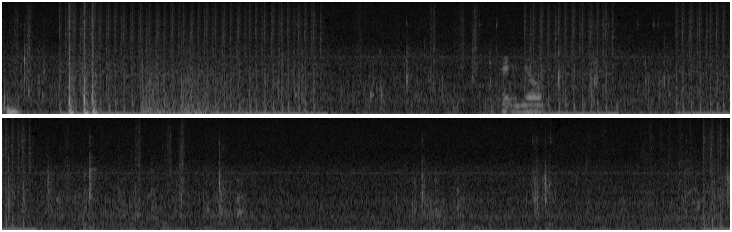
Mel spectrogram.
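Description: Gunfire in a competitive online shooter match: faint, quick bursts and single shots scattered over a low game backdrop, with a player talking now and then.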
